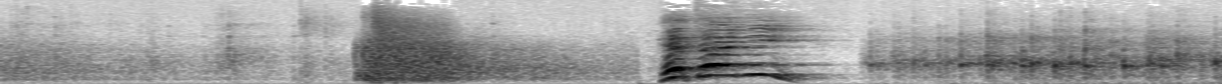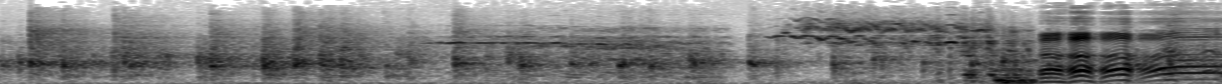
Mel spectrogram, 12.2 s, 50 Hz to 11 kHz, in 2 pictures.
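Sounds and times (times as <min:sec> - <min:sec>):
horse hooves clip-clopping on a ride: 0:00.0 - 0:01.8, 0:04.3 - 0:11.8
horse whinnying: 0:04.3 - 0:11.5
laughter: 0:11.0 - 0:12.2.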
